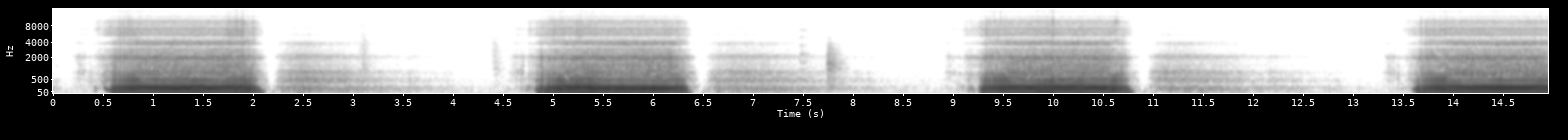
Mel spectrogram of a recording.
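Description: Loud, deep rattling snores on each breath in, about 14 breaths a minute, with quiet breaths out between; heavy snoring.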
